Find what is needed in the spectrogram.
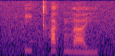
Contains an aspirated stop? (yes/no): yes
